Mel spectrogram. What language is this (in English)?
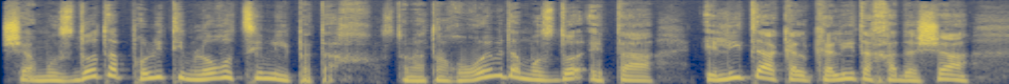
Hebrew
